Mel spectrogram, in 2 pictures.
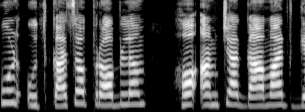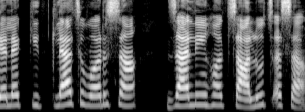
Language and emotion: Goan Konkani, neutral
